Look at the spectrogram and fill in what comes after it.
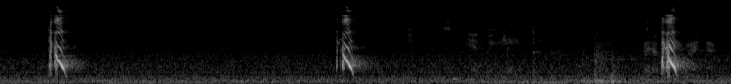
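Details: Three sharp, abrupt voiced hiccups about three seconds apart in a quiet room; hiccups.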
